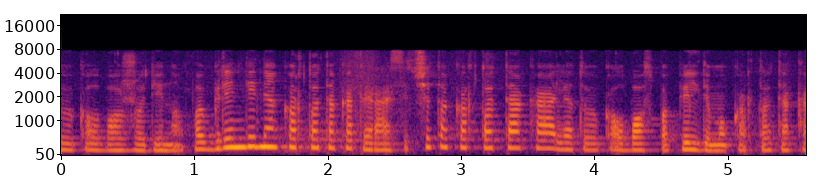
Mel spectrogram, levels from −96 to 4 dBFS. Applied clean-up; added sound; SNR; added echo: none; none; none; none.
